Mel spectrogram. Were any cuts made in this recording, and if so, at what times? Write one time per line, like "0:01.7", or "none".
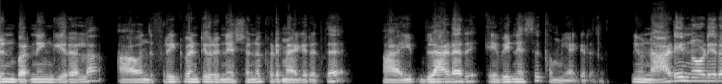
0:06.1

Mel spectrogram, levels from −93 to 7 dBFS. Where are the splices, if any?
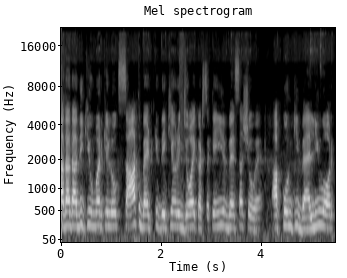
0:04.0

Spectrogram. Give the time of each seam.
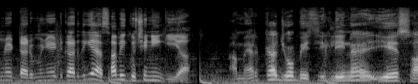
0:02.0

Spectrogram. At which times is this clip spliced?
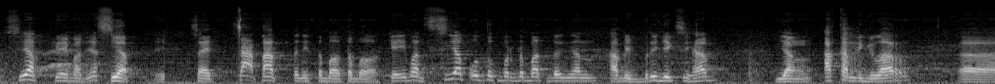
0:01.5

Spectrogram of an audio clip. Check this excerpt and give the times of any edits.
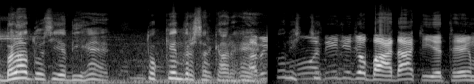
0:02.7

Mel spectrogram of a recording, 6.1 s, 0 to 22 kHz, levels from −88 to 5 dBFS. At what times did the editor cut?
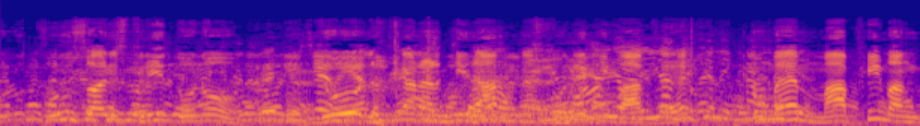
none

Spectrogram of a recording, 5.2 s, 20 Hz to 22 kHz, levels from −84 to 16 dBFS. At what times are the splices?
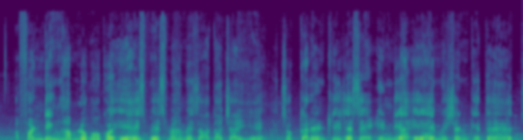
0:02.8

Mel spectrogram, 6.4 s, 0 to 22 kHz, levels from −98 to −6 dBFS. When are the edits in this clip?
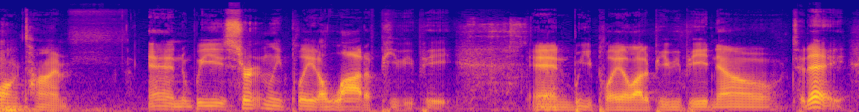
0:01.1

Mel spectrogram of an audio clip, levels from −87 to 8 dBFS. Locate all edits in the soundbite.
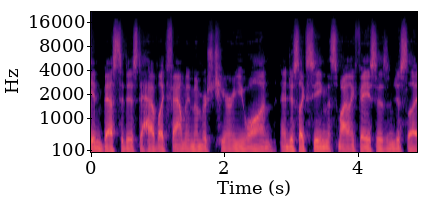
none

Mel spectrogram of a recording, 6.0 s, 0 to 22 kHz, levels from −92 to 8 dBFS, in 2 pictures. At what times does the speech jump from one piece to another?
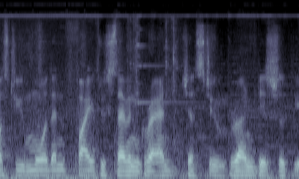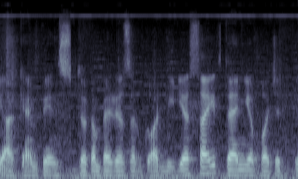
0:01.0
0:02.2
0:03.6
0:05.2

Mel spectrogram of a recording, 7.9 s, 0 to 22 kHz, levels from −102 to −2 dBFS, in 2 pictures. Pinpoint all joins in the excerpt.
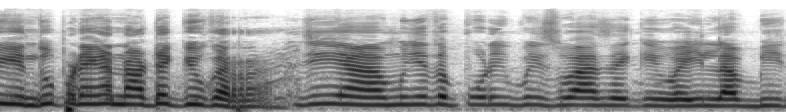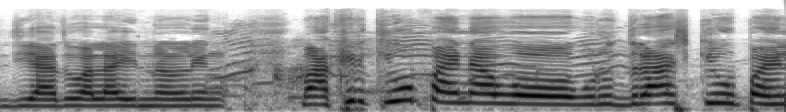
none

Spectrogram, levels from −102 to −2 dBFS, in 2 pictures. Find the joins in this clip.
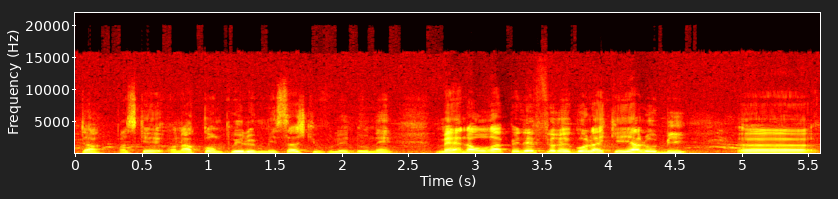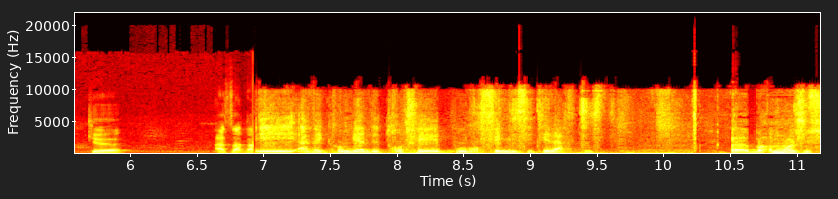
0:06.9

